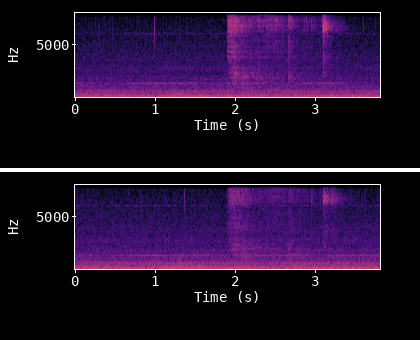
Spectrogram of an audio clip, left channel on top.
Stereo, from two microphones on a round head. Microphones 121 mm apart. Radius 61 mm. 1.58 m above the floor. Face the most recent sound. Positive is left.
turn(degrees=70)  # may be behind; listen again after turning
